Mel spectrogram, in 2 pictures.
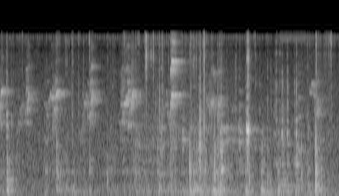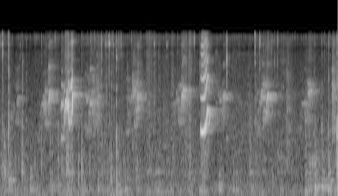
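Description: Pet cockatiels and a budgie making short, scattered chirps and squeaks, with a louder rising call near the end. Sharp clicks and scrabbling come from their claws and beaks on the deer antlers they are perched on.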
